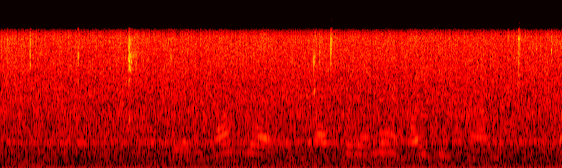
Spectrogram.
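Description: A few light clicks of cartridges being pressed into a pistol magazine, heard under a faint low voice and steady outdoor background hiss.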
